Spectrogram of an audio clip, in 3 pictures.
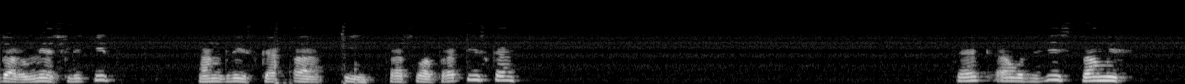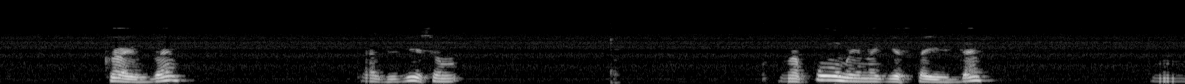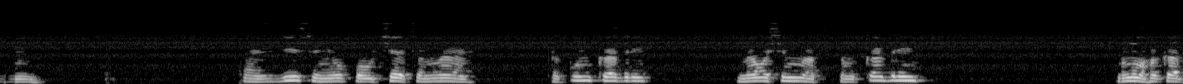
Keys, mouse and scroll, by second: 2.8 a, 3.5 i, 4.9-18.3 drag, 19.5-24.8 middle drag, 26.4-35.5 drag.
